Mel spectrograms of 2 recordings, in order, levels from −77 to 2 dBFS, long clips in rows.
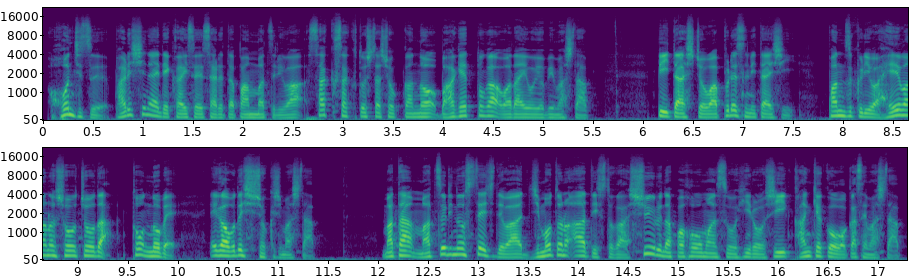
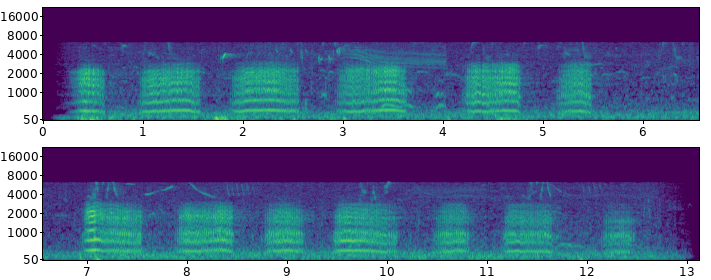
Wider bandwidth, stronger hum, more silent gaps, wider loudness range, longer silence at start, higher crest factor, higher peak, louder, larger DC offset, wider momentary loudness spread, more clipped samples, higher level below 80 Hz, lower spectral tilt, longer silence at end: first, 17 kHz vs 6.6 kHz; neither; neither; about the same, 3 LU vs 4 LU; about the same, 0.05 s vs 0.15 s; about the same, 20 dB vs 20 dB; about the same, 0 dBFS vs -2 dBFS; about the same, -20 LUFS vs -21 LUFS; neither; second, 9 LU vs 15 LU; neither; second, -48 dBFS vs -38 dBFS; about the same, -4.5 dB/octave vs -3.5 dB/octave; about the same, 0.1 s vs 0.15 s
